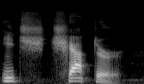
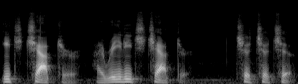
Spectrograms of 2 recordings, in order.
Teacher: These CH and J sounds, if they are back to back, you must pronounce both. They do not combine.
